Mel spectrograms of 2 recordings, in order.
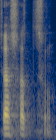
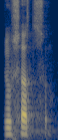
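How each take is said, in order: First: জাসাতসু said with an open ja, a quick slip; teacher trips on জাসাতসু before correcting to জু; slip on jusatsu. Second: জুসাতসু said carefully with a clear rounded ju; teacher fixes the word to জুসাতসু; corrected jusatsu. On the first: Counting books to ten, the first take comes out জাসাতসু. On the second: Correcting the slip for students, clearly saying জুসাতসু. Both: Shown as a demonstration. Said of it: "দশটা বই হলে".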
